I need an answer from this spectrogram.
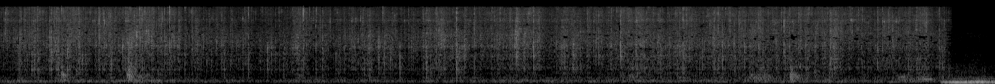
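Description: Corned beef sizzling and crackling in oil in a frying pan as it is stirred with a silicone spatula. The sizzle cuts off suddenly near the end, leaving a faint low hum.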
